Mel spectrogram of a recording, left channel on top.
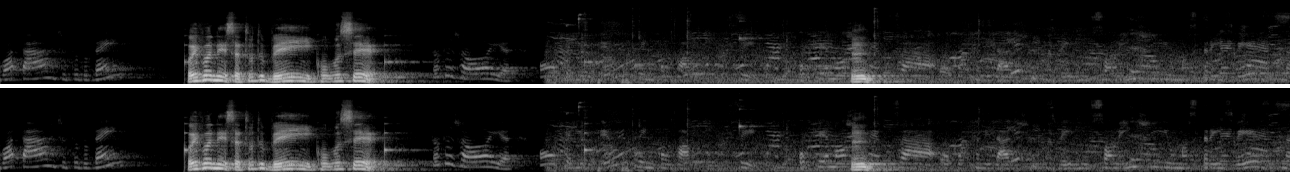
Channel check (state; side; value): normal; both; correlation 0.86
